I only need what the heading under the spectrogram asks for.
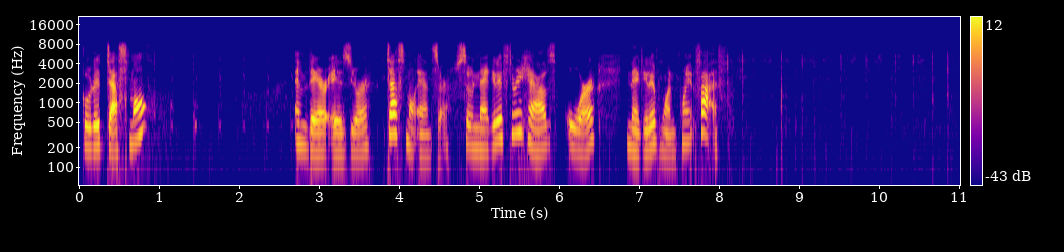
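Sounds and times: stylus tapping and scratching: 0:00.5 - 0:03.9, 0:07.0 - 0:11.0.

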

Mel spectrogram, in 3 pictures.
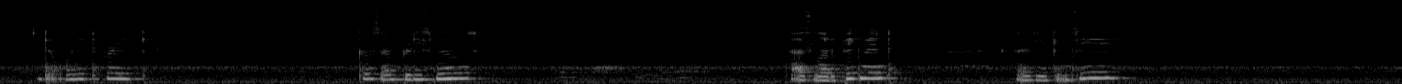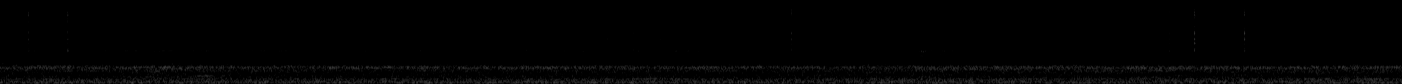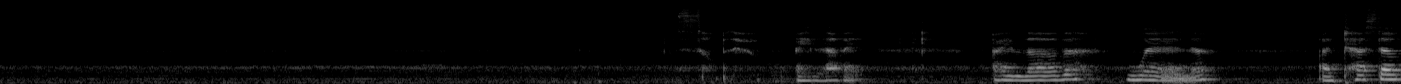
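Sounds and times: steady low hum: 0:00.0 - 0:42.0.

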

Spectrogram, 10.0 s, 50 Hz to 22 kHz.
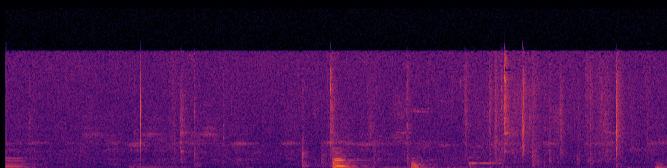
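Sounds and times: piano notes: 0:00.1 - 0:01.0, 0:04.9 - 0:08.3, 0:09.8 - 0:10.0.

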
